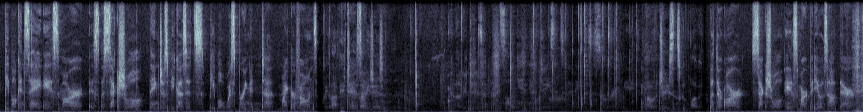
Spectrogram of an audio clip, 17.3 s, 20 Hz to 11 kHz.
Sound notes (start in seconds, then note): 8.1 soft kissing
